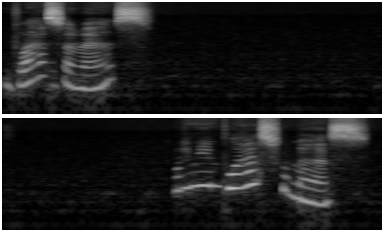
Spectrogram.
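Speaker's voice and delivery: offended disbelief, pitch leaping up; incredulous. Acted. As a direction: bristle in disbelief at the accusation. Character indignantly questions the accusation.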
